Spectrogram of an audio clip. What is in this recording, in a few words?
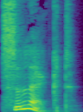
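"select", British English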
